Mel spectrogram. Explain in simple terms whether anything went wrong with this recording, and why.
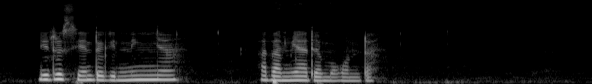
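Nothing went wrong with this speech recording. No technical fault can be heard anywhere in it.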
